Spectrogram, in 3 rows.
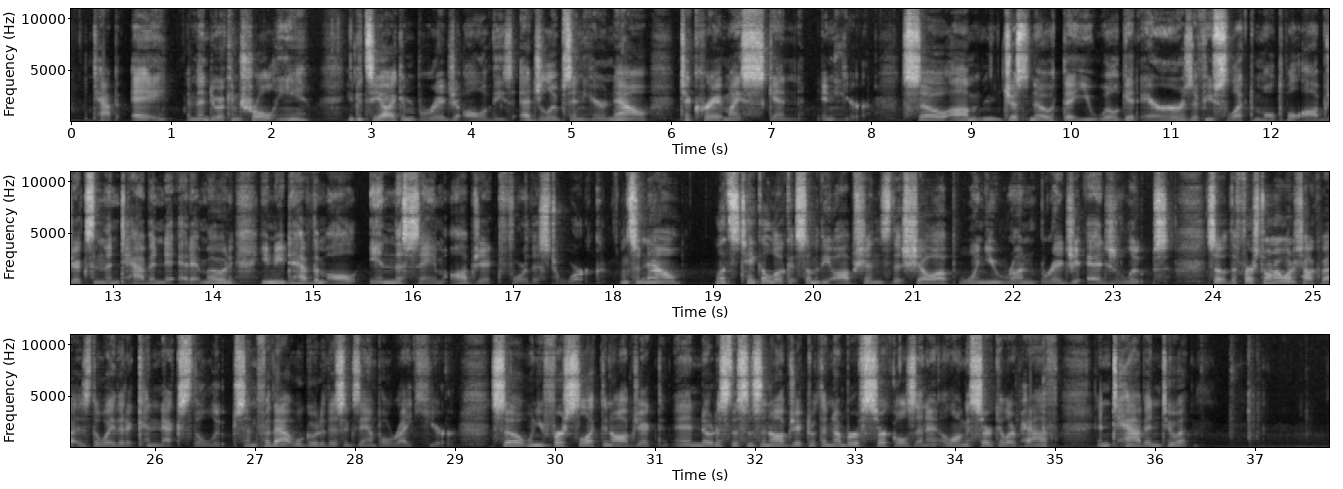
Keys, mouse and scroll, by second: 1.4 ctrl+e, 3.7 middle click, 23.9 click, 24.7-26.5 scroll down 10, 24.9 Tab, 26.5 scroll down 2, 27.5 middle click, 28.4-29.0 scroll up 2, 28.9 middle click, 30.4 click, 33.1 middle click, 34.3-34.8 scroll down 2, 34.8 Tab, 36.4 middle click, 36.9 a.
